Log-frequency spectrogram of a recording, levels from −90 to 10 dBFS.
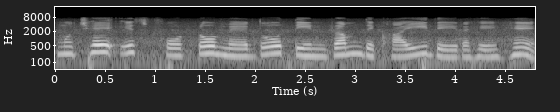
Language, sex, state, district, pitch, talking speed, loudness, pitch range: Hindi, female, Madhya Pradesh, Katni, 205 Hz, 135 wpm, -18 LUFS, 185-235 Hz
